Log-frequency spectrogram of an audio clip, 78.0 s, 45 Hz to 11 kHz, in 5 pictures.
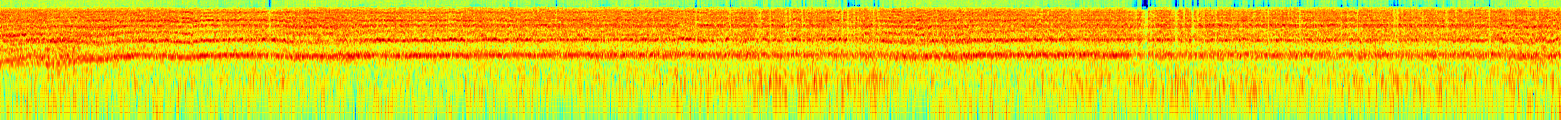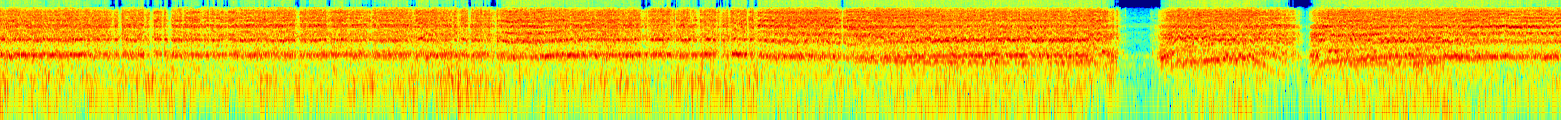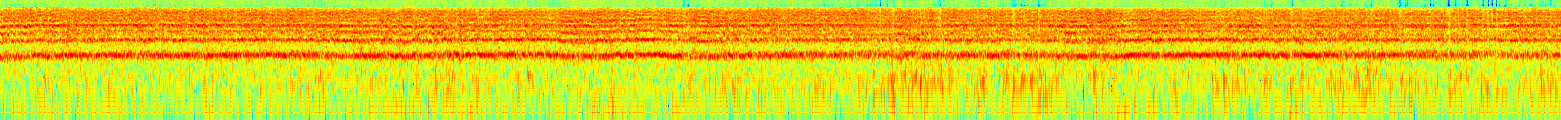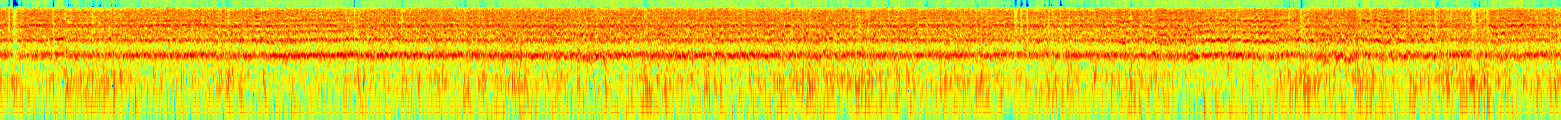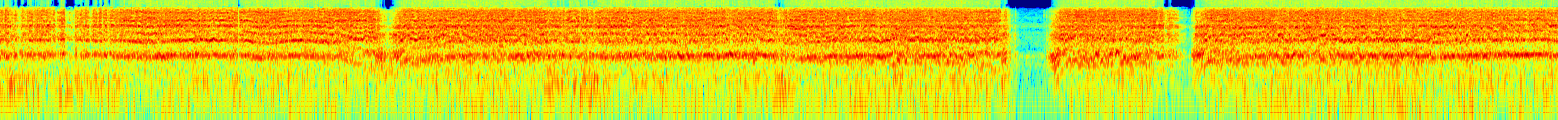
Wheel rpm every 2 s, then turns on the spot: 180, 220, 230, 230, 230, 230, 230, 230, 230, 230, 230, 230, 200, 120, 120, 210, 230, 230, 230, 230, 230, 230, 230, 230, 230, 230, 230, 230, 230, 220, 230, 230, 220, 150, 210, 210, 110, 130, 200.
none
